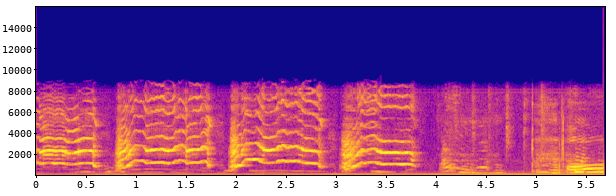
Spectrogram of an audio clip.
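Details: Pet dog joining in with recorded howls of other dogs: four loud, harmonically rich wavering howls about a second each with short pauses, then softer lower whimpering howls, over a constant low electrical hum.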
